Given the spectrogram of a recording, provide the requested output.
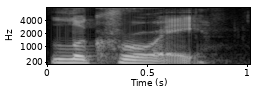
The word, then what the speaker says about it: LaCroix: And it is LaCroix. The website says, you know, damn the French. It's not the French pronunciation. It rhymes with boy.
